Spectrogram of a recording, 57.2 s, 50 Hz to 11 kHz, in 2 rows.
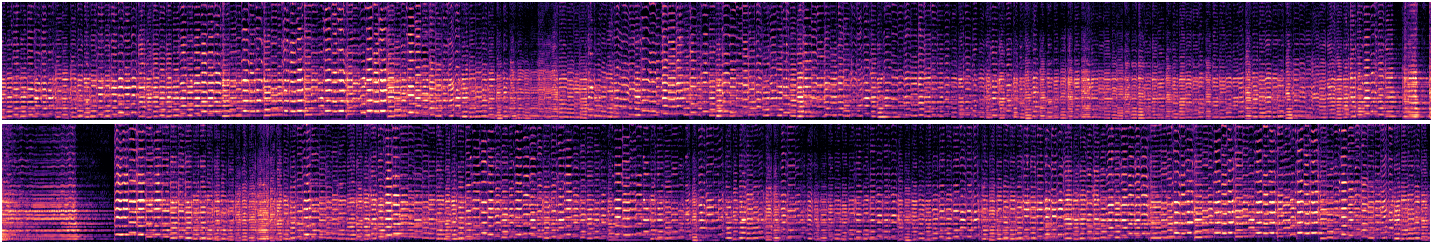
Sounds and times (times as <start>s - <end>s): Violin, fiddle: 0.0s - 57.1s.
